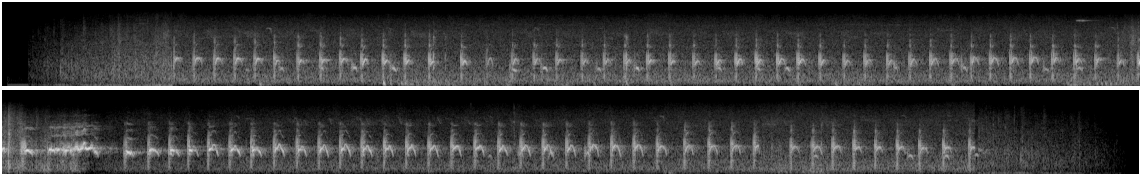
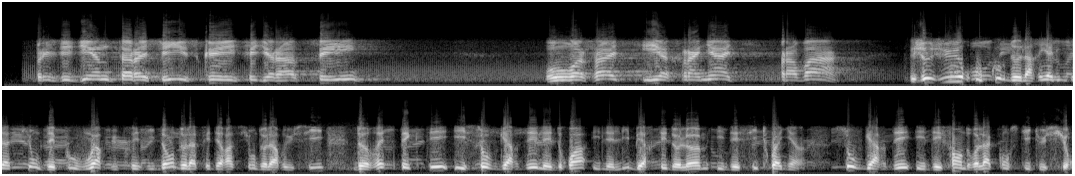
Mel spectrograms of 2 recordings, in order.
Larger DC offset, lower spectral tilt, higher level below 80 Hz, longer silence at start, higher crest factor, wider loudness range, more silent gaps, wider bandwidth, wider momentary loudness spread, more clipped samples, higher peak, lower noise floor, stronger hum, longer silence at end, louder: neither; second, -3 dB/octave vs -4.5 dB/octave; about the same, -54 dBFS vs -56 dBFS; about the same, 0.4 s vs 0.35 s; about the same, 18 dB vs 14 dB; first, 8 LU vs 3 LU; neither; first, 17.5 kHz vs 9.4 kHz; about the same, 10 LU vs 8 LU; second, under 0.1% vs 0.1%; second, -6 dBFS vs 0 dBFS; first, -56 dBFS vs -44 dBFS; neither; first, 0.55 s vs 0 s; second, -23 LUFS vs -13 LUFS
